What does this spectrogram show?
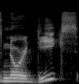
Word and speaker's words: Nordiques: So the Quebec, I believe it's Nordiques. It looks like Nordics, but okay, Nordiques.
